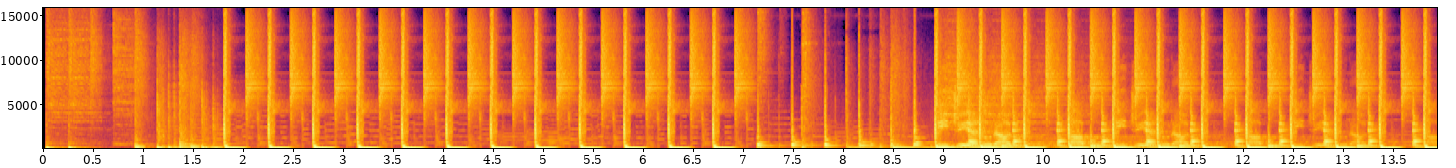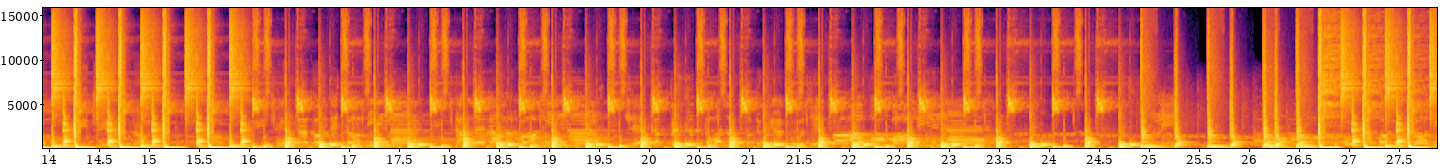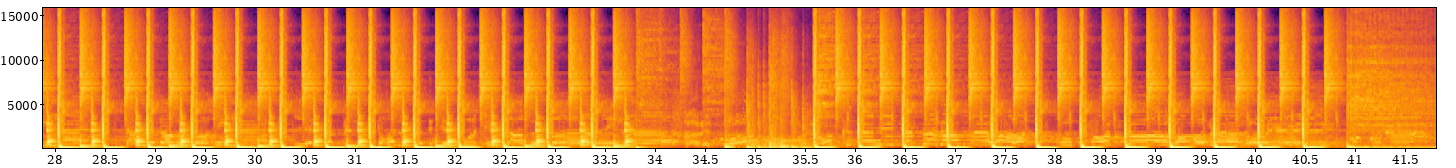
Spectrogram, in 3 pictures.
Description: New Bhojpuri Dj Song Hard Dhollki Bass Remix

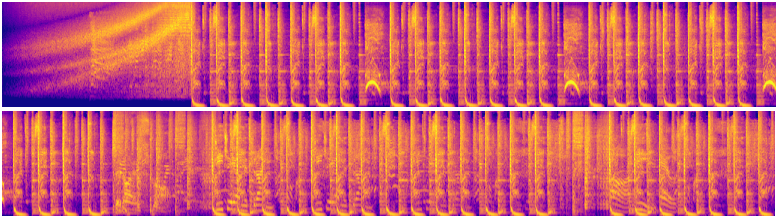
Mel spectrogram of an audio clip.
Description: Hard Bass Dj Mix

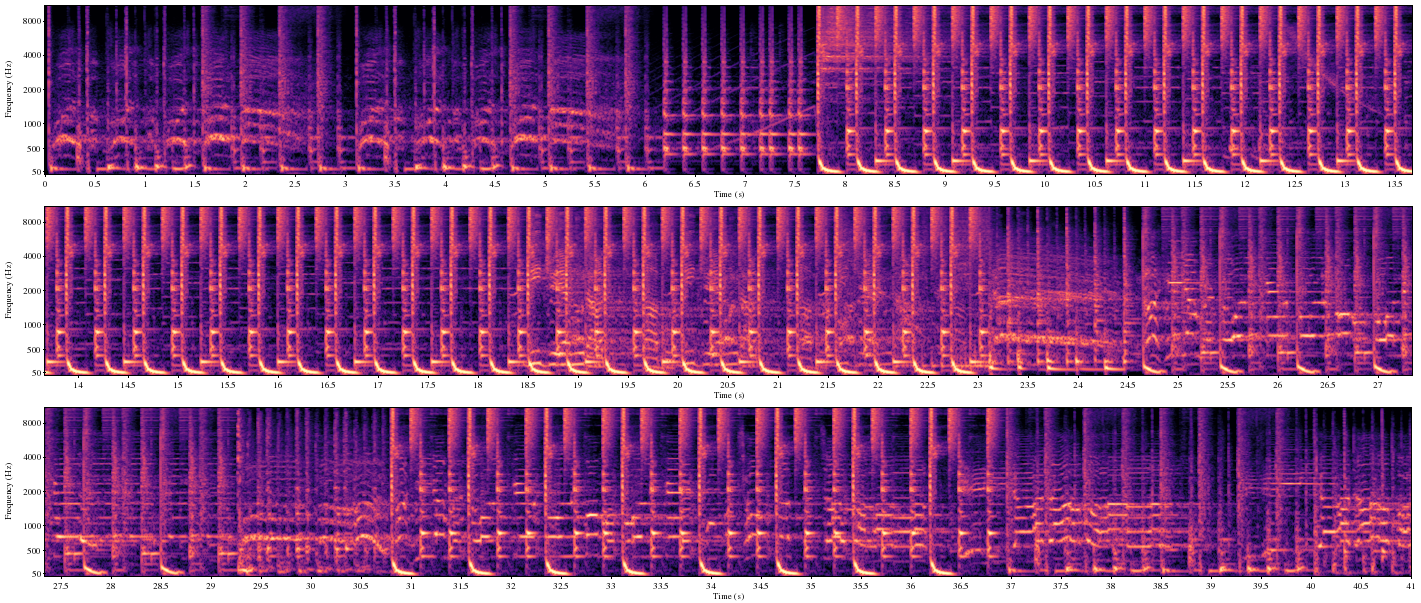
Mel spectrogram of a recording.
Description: Full Dhollki Bass Dance Mix

